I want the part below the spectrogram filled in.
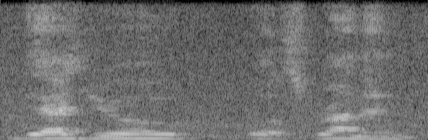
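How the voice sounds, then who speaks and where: A man's voice: flat delivery, slow pace. A man giving a formal spoken response to visitors. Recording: echoey room with loud rumbling noise.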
